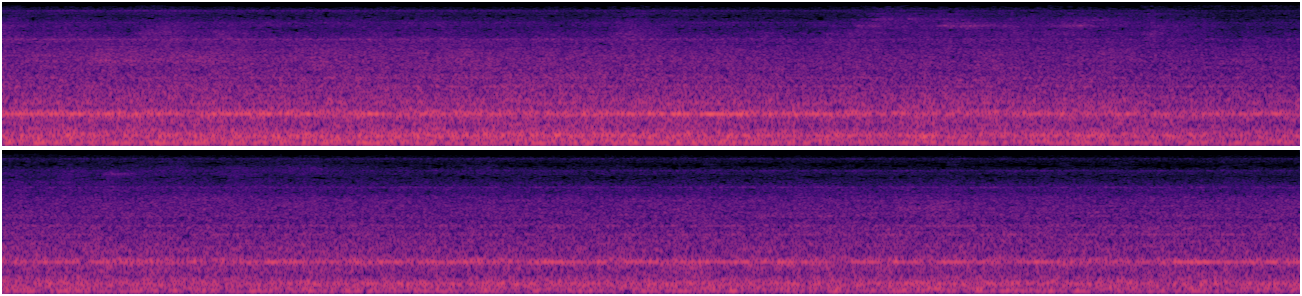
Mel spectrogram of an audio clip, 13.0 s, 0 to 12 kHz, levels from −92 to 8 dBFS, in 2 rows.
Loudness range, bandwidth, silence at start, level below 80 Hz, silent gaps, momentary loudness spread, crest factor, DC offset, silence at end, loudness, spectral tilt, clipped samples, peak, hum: 4 LU; 11 kHz; 0 s; -50 dBFS; none; 5 LU; 16 dB; under 0.1%; 0 s; -35 LUFS; -5.5 dB/octave; under 0.1%; -20 dBFS; none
